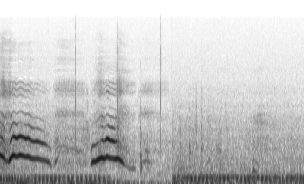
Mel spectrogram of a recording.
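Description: Motorcycle engine running low and steady, with a person's loud drawn-out calls over it for the first two seconds or so. The engine sound drops away briefly a little before halfway, then carries on steadily.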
